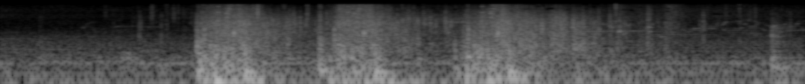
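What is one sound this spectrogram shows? A wooden wall breaks apart with a loud crumbling crash.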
